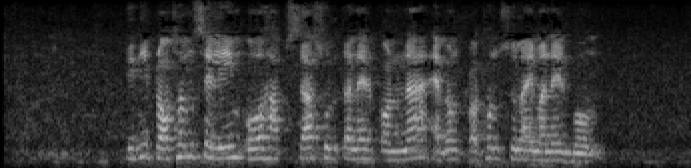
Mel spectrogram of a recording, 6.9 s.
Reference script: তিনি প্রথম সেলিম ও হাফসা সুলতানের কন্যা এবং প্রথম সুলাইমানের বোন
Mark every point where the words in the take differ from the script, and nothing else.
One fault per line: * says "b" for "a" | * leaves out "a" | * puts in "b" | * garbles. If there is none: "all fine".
all fine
